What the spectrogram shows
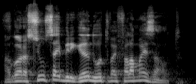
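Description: A man with a bright, slightly high voice, chatting on a podcast into a studio mic. He gets animated as he argues, his voice climbing when he presses a point. It is relaxed, loose conversation. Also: racing. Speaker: podcast host. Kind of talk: casual podcast chat. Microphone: studio microphone.

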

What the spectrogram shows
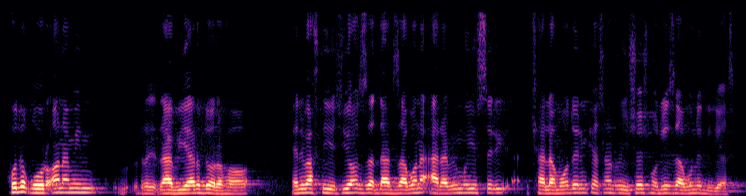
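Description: A man's voice: on the high side, mellow. A man giving a religious history lecture, speaking emphatically and addressing his listeners directly. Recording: dull lo-fi recording with long hall reverb.

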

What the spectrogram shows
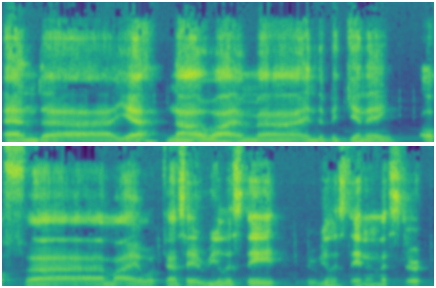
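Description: An easygoing man in his thirties from Norway, talking as a podcast guest. His tone stays flat and even, and he leans on fillers like "uh" and "kinda." Faint music plays behind him. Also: lowish voice, slow, few pauses. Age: 30s. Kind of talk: casual conversation.

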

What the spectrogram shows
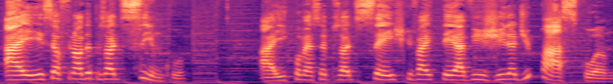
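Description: Animated high-voiced man recapping a show. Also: normal speed, soft background music. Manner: animated, quotes characters in playful voices, fillers like "não sei o quê". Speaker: podcast co-host recapping a series. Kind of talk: casual chat, retelling with acted quotes.

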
